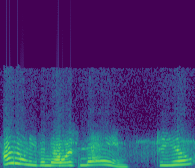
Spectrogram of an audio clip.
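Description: A high, prim, naive radio dame. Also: female voice, a little fast. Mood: nervous, chirpy. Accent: American. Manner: affectedly polite, genteel. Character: prim, naive, chirpy dame who fancies herself refined. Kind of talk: 1940s-50s radio comedy-adventure acting. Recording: dull old radio recording, faint noise.

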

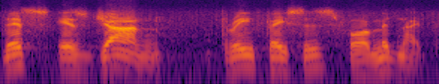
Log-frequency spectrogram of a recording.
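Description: A tough little older boss in a forties radio crime play. His voice sits low, and he talks in curt, needling, bossy bursts. The old recording sounds dull and boxed in. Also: expressive, slow, exaggerated voice. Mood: sly, approving. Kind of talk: 1940s radio drama acting.

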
